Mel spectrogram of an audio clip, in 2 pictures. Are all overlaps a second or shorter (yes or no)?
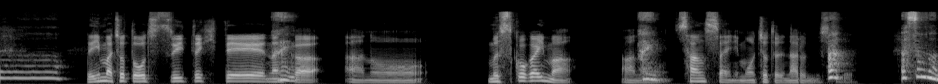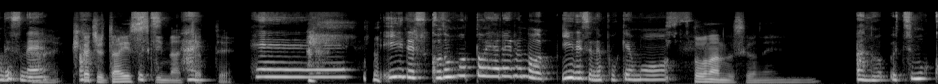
no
